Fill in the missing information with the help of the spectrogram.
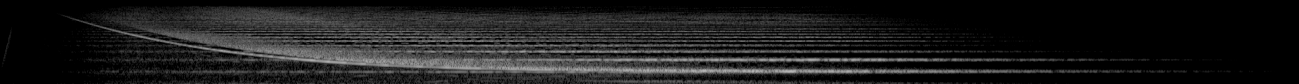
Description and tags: Flo fx iv
made with an access virus ti
fx, synth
